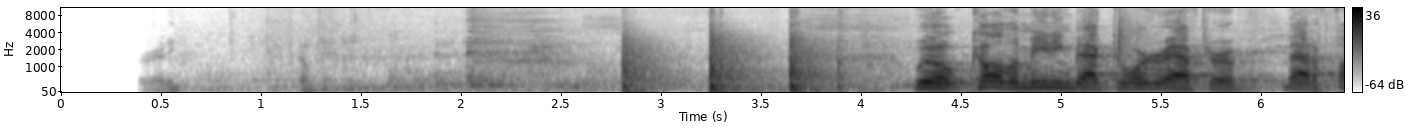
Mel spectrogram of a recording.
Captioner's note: gavel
